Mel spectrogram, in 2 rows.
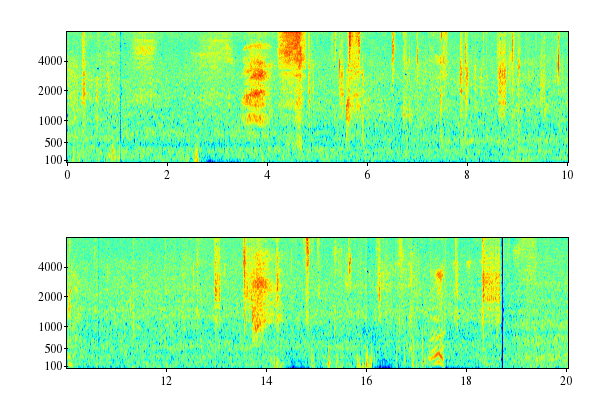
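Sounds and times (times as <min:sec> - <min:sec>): breathy hiss: 0:02.6 - 0:04.8
person chewing: 0:04.8 - 0:10.4, 0:12.5 - 0:17.1.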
